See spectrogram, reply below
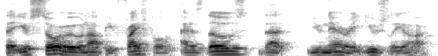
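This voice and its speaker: A man's voice: deep voice, moderate pace, dark tone, lightly acted. Storybook mother male reader, politely stern, concerned, formal, echoey room. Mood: stern, wary.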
